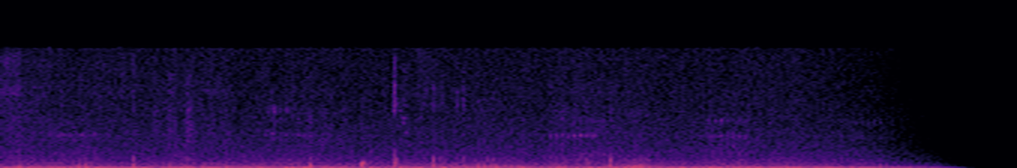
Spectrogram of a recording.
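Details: Danci the cat, still shy but enjoying a massage, keeps up a smooth low purr with faint rubbing and tapping sounds, until the sound cuts off abruptly near the end.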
